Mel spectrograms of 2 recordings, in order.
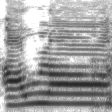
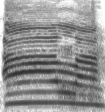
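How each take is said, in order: First: The second vowel sounds like an 'o'. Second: The second vowel sounds like a plain 'a'. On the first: It adds a sound not in the written letters. The speaker calls it wrong. "Sejak kapan di sini ada huruf O?" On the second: It follows the Latin letters as written. The speaker calls it right. "Berarti Allah"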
